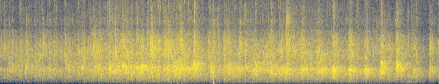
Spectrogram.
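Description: An audience claps steadily for several seconds, a dense, even patter of many hands, with one sharper clap standing out midway and no voices over it, applauding the lead actor of a film.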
